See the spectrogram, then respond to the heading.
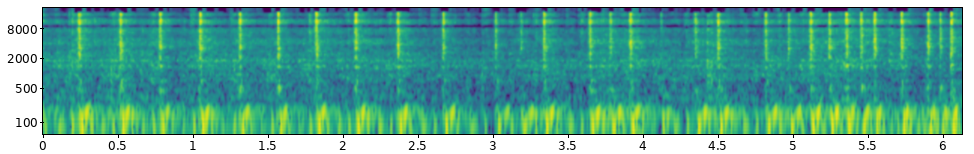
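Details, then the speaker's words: Willys flathead engine overhauled with used parts, first run after rebuild with valve train left open, blowing off diesel: steady, even low chugging idle with regular firing pulses, no knocks, ticks or weird noises; normal idle. "sounds good doesn't sound bad at all no I don't see you hear any weird noises"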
